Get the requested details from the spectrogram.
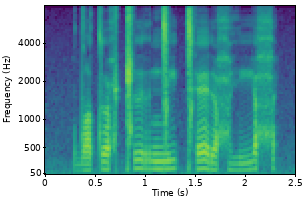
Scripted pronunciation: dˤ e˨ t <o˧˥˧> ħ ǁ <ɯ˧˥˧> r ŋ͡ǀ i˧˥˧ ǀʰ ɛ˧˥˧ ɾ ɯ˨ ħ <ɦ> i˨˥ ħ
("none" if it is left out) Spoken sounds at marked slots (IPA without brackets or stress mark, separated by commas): o˧˥˧, ɯ˧˥˧, ɦ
